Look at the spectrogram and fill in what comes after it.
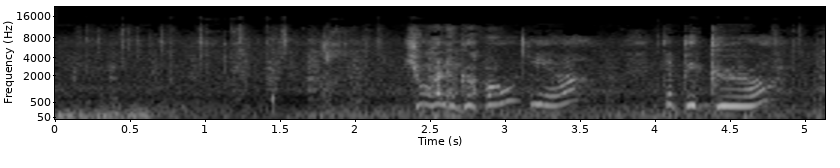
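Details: A female dog called Gelatin whimpers and whines in two bursts of high, wavering, rising-and-falling tones with a person talking softly to her nearby.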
